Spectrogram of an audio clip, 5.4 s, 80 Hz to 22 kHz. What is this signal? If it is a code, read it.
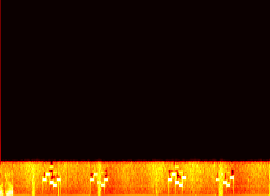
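Five-tone selective call (ZVEI), heard as quick runs of five tones, tones of about 70 ms, with speech. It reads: 88648 88649
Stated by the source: ZVEI five-tone call received on an SDR.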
